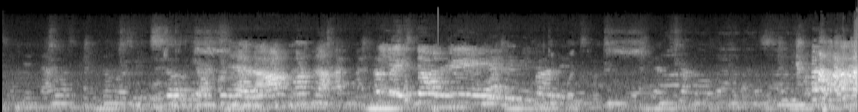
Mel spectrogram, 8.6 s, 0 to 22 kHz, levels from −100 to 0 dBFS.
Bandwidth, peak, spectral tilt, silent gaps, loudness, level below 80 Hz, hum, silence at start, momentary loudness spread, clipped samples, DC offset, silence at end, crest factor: 10.5 kHz; 0 dBFS; -6 dB/octave; none; -20 LUFS; -46 dBFS; none; 0.05 s; 19 LU; under 0.1%; under 0.1%; 0 s; 20 dB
